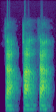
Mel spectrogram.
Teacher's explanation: karena dia punya sifat Hames ada udara yang harus mengalir maka dia ada pecikannya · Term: huruf Kaf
